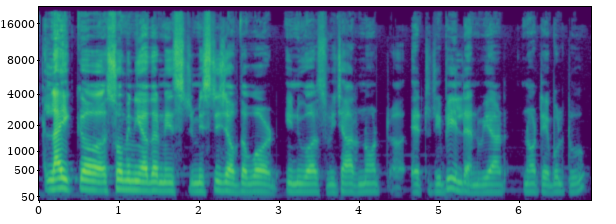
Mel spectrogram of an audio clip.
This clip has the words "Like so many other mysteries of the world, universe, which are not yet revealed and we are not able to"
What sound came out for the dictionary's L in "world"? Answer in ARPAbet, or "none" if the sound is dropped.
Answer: none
